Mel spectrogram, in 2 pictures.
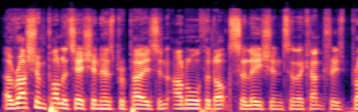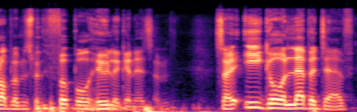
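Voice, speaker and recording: A man's voice: mid-range voice, fairly bright tone, dry recording, studio quality. A young man co-hosting a comedy radio-style podcast, reading news items and adding sarcastic jokes. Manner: joking, reads news items with sarcastic asides. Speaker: co-host. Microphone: studio microphone.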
